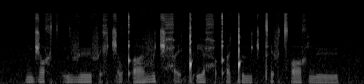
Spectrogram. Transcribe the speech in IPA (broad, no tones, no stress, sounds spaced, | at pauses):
n d͡ʒ ɒː x t͡sʼ ḛ l v øː f ɛ̰ x t͡ʃ ɛ̰ l qʼ ɐː v ə t͡ʃ ħ ɛ̰ ǃʼ eː ħ ə̰ qʼ e ǃ ɯː t͡ʃ tʼ ɛ f t͡sʼ ɒː x ŋ øː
